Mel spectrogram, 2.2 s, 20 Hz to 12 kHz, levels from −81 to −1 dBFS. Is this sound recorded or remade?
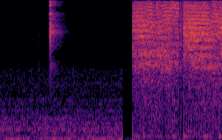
recorded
